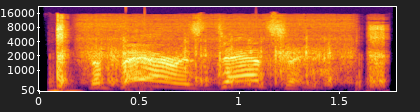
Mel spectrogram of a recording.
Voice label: walkie lead vo; grom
